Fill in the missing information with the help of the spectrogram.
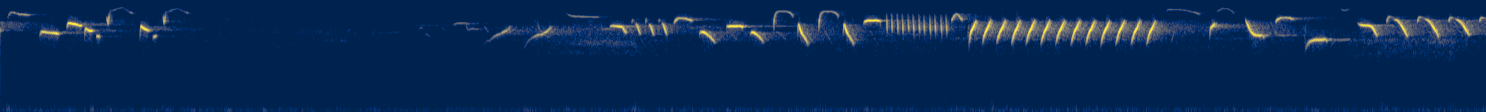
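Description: Eurasian wren pouring out high, rapid, varied notes with a fast rattling trill midway, after a brief pause; nothing else is heard.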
